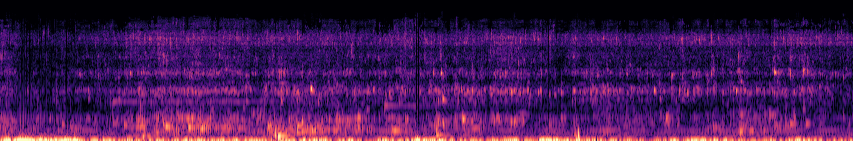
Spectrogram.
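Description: Water rushing and gurgling over a submerged camera's microphone: a loud, steady low rumble with short gurgles about once a second, as a freediver swims underwater.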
